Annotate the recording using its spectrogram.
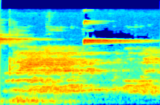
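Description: Echoing gym hall with low distant chatter and two thin high squeaks, one fading out in the first second and a longer one from about halfway, typical of basketball sneakers on a hardwood court.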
